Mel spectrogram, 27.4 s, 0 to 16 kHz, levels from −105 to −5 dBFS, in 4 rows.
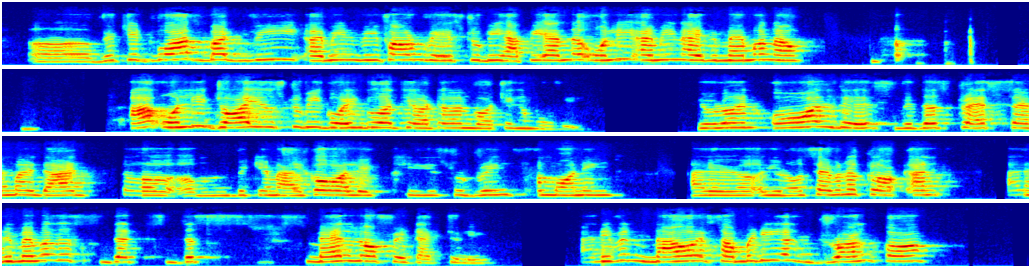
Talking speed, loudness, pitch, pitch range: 180 wpm, -18 LUFS, 265 Hz, 235-295 Hz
